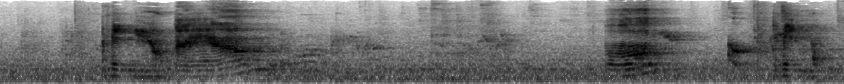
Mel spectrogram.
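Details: Very talkative pet African Grey, alone indoors, producing harsh, wavering squawks and garbled speech-like sounds in two bursts separated by a quiet gap, the second ending in short squeaky notes.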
